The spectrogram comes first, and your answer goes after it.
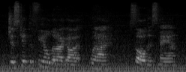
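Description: Noticeable background noise plays under a woman who keeps a moderate pace. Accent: Appalachian. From US South, Asheville, North Carolina; North Carolina. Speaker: poet. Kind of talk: poetry reading. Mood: quiet, reflective. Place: home room.

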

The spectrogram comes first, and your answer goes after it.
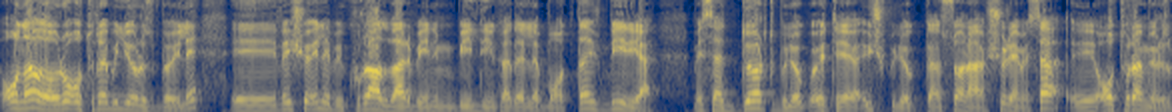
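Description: In an ordinary speaking voice at medium pitch, a man talks at a fairly quick pace with lively intonation and hardly any pauses. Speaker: gaming YouTuber. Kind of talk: game mod tutorial. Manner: casual, many filler sounds.

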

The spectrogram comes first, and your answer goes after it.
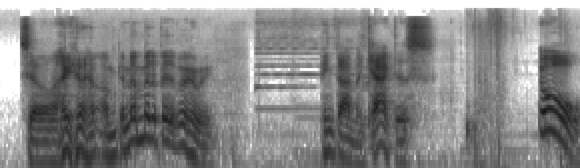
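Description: Faint music plays in the background. A man speaks at a fairly slow pace, with long, frequent pauses. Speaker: gaming youtuber. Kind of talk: gameplay commentary. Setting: home recording at laptop. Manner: animated. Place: home room.

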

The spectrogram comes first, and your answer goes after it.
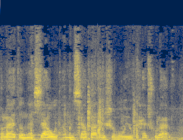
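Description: Over clear music in the background, a woman talks with very deep, low pitch and ordinary pitch variation. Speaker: solo RV traveler vlogger. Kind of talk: casual vlog chat. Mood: relaxed, chatty, occasional laughs. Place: home room. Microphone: phone near.

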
